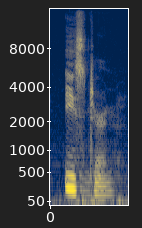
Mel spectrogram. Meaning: 1. Of, facing, situated in, or related to the east 2. Blowing from the east; easterly 3. Oriental
- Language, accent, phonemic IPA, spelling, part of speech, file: English, US, /ˈi.stɚn/, eastern, adjective, En-us-eastern.ogg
